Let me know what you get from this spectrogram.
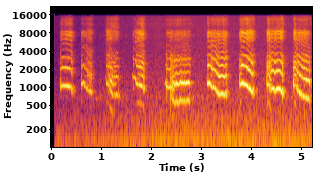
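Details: Maltese and Chihuahua cross dog whining in a quick series of about nine high, harmonic whines, each sliding downward, spaced roughly half a second apart with brief quiet gaps between them.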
